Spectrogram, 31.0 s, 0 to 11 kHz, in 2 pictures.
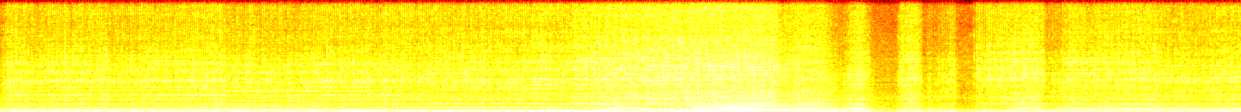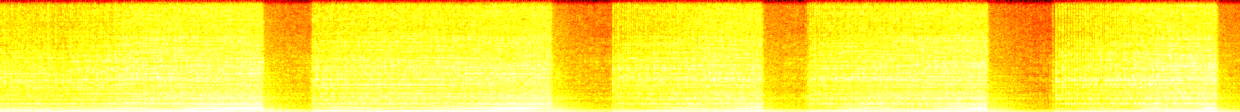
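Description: Mahindra 575 tractor's four-cylinder diesel engine, running steadily for the first several seconds and then revved up and eased off again and again, the level dropping suddenly several times between revs.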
